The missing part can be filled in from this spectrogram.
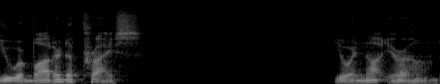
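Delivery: warm, kindly voice. Retelling the Lord's reply to his angry outburst, retelling a kind answer. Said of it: "He answered very kindly".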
